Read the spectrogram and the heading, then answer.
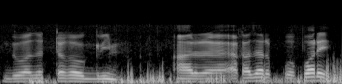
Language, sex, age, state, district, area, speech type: Bengali, male, 18-30, West Bengal, Birbhum, urban, spontaneous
